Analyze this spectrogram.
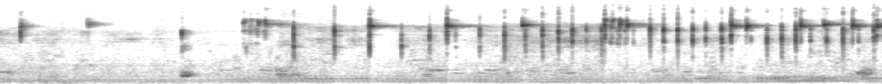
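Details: Lovebirds answering one another in long ngekek chatter: scattered sharp high chips, then from about two and a half seconds a dense run of rapid shrill notes with brief buzzy bursts.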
